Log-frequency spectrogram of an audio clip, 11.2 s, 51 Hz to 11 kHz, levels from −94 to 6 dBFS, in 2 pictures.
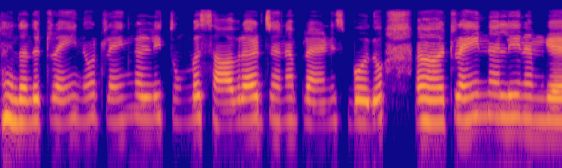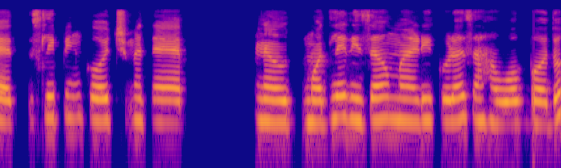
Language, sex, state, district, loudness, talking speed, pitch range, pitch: Kannada, female, Karnataka, Chamarajanagar, -22 LUFS, 105 wpm, 225-245 Hz, 235 Hz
